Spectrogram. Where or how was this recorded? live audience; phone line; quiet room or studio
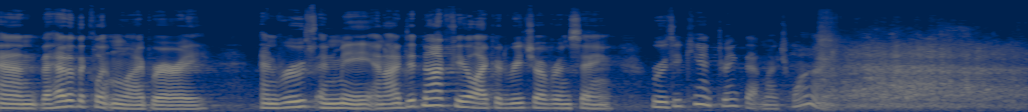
live audience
